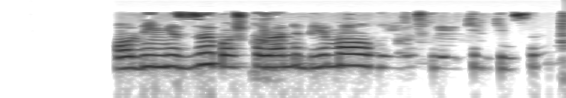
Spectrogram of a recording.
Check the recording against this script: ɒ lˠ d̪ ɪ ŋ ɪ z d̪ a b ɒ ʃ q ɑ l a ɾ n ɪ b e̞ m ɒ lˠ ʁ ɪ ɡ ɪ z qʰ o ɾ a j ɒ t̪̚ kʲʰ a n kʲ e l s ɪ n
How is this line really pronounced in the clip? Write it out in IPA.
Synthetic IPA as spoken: ɒ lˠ d̪ ɪ ŋ ɪ z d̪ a b ɒ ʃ q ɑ l a ɾ n ɪ b e̞ m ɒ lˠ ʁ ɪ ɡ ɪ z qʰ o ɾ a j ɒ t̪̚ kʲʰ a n kʲ e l s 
